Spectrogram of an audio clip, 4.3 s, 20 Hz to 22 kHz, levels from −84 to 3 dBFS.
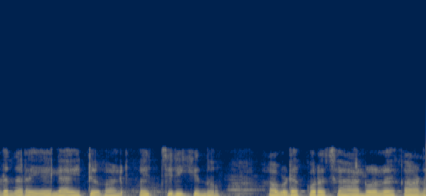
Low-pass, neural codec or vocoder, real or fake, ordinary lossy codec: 5.4 kHz; codec, 16 kHz, 16 kbps, FreqCodec, smaller model; fake; none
